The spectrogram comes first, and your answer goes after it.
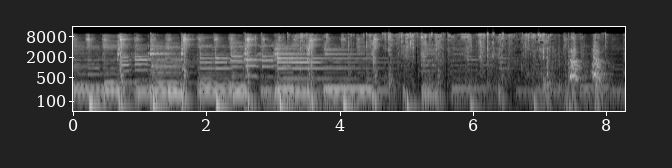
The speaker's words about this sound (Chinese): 点解有只狗喺屋企噶？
